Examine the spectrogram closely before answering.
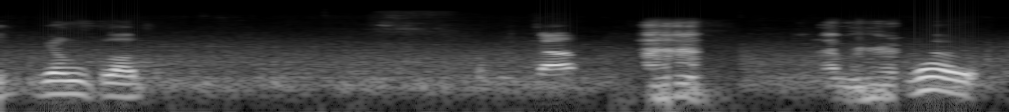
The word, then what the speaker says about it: Yungblud: It's spelled YUNGBLUD, Youngblood.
